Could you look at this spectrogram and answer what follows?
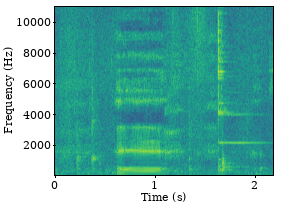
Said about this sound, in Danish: Det er jo fredag, og I kan nok høre, at jeg sætter heller kaffe op. Det er fordi, nu skal vi have en kaffepause.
